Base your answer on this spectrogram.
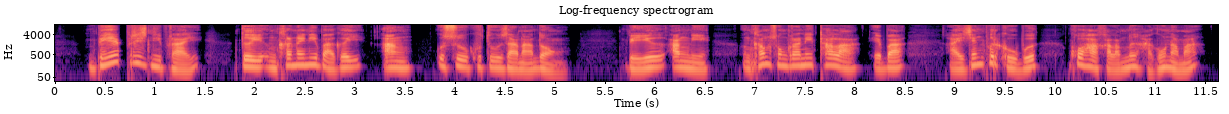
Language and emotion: Bodo, fearful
